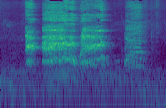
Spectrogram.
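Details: Ayam Ketawa (laughing chicken) crowing on a Monday morning: a loud, harmonic, broken crow of a short burst, a long drawn stretch, and a falling phrase, then a pause and one short closing note over faint background hum.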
